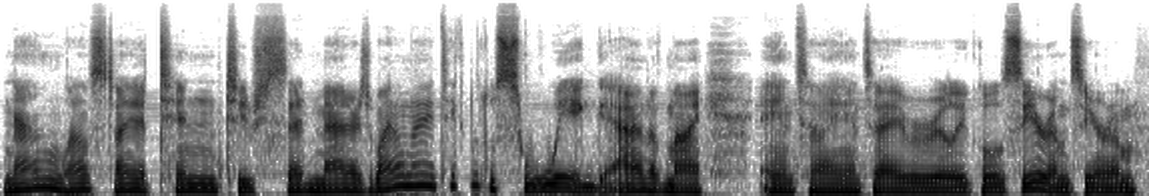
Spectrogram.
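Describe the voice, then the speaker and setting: A man voicing a smug, boastful tough guy from a visual novel, with pompous, drawn-out, theatrical delivery. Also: fairly low pitch, a little mellow, clear, resonant tone. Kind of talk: visual novel character read aloud. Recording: music behind the voice.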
